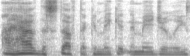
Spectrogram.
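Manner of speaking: ordinary delivery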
